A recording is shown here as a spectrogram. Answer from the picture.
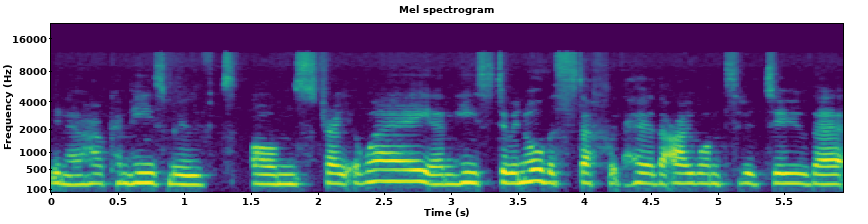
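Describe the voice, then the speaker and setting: Barely pausing, a woman speaks at a medium pitch in a dark, mellow tone with flat, monotone intonation. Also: moderate pace. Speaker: coaching client. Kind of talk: personal account. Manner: halting.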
